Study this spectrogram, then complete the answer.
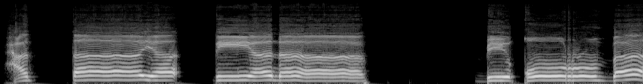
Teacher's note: Jadi bila sebelum ra ni, sebelum ra mati ni ada baris hadapan, maka ra ini perlu dibaca dengan tebal. Dengan mengangkat pangkal lidah lah untuk menghasilkan suara tebal.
